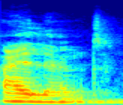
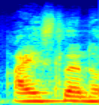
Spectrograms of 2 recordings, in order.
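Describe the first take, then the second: First: No s sound is heard in the middle. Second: An s sound is pronounced in the middle. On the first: The speaker calls it right. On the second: The speaker calls it wrong.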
